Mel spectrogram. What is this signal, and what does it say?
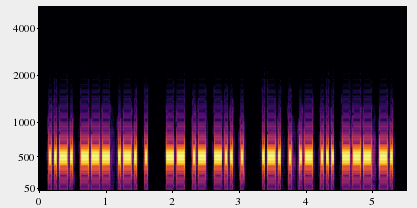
Morse code, heard as a keyed tone, about 30 wpm, 500 Hz. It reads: FORE MADE REASON
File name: 632 Words 30WPM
